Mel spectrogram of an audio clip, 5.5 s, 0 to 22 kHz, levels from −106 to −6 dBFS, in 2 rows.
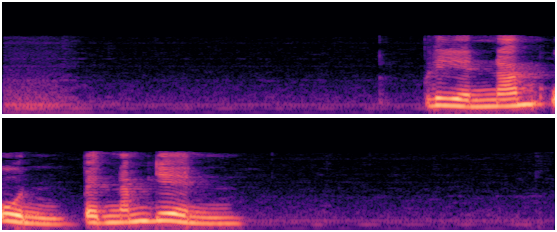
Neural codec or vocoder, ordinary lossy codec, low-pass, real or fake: none; MP3, 64 kbps; 7.2 kHz; real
